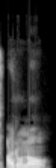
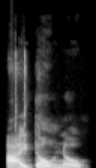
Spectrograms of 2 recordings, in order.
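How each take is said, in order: First: The words are reduced and run together. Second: Every word is pronounced fully and separately. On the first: "But instead, it sounds like" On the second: "Or maybe you heard"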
